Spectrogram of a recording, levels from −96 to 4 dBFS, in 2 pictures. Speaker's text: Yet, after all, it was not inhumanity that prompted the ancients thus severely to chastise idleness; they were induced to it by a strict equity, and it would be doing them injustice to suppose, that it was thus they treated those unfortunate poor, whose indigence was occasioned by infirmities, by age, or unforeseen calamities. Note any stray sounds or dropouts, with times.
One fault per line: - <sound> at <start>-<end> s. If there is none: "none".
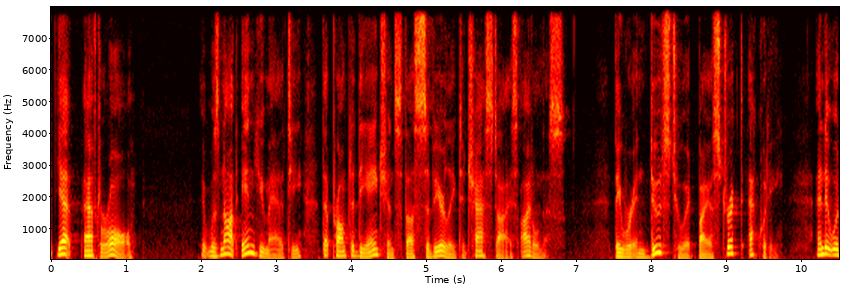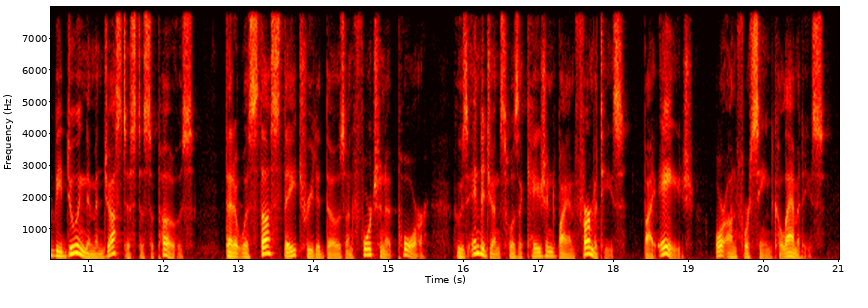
none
